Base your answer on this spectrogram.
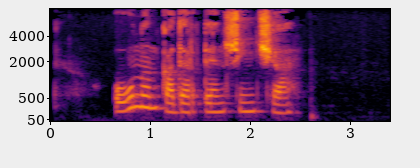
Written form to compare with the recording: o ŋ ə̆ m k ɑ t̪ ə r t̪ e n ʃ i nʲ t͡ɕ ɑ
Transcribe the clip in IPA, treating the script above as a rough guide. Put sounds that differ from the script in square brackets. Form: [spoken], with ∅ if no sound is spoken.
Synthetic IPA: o [n] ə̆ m k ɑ [d̪] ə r t̪ e n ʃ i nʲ t͡ɕ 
